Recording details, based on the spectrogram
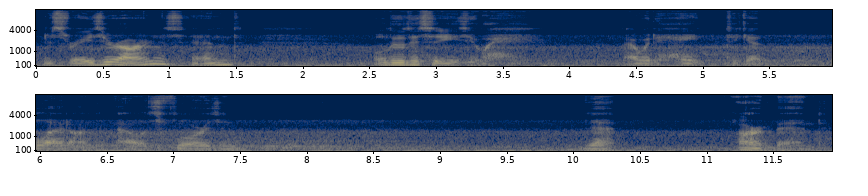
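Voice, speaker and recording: A man playing a kindly, teasing knight captain in a comfort audio roleplay, speaking in courtly, old-fashioned phrases. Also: lowish voice. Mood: guarded, calm threat. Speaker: amateur audio roleplay performer. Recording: clearly noisy home recording with ambience.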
